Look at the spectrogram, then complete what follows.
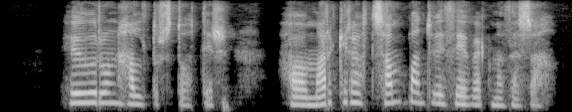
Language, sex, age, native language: Icelandic, female, 20-29, Icelandic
